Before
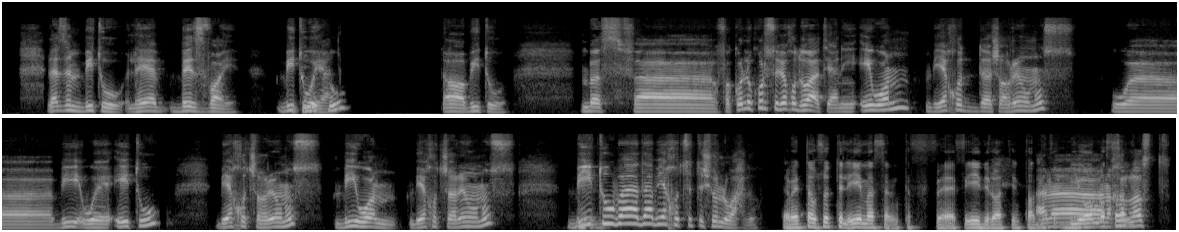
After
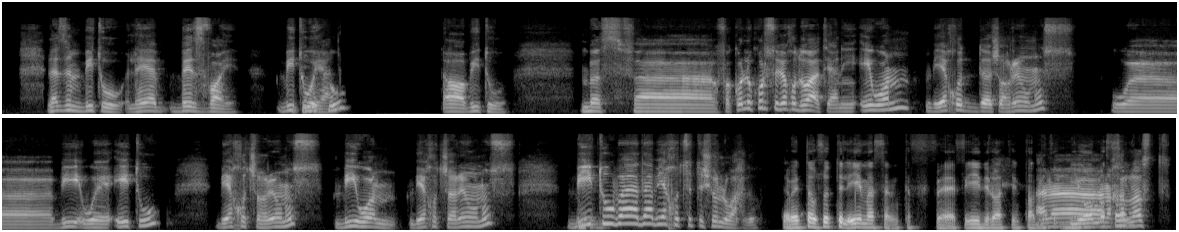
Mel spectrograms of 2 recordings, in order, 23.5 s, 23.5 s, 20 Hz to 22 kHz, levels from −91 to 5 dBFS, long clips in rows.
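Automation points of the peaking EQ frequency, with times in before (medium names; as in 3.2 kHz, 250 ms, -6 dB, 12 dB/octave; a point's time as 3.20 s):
peaking EQ +9 dB 0.66 oct
120 Hz
from 0.69 s 910 Hz
from 4.86 s 160 Hz
from 6.81 s 1.2 kHz
from 9.15 s 420 Hz
from 10.02 s 2.3 kHz
from 19.10 s 360 Hz
from 20.29 s 1.6 kHz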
